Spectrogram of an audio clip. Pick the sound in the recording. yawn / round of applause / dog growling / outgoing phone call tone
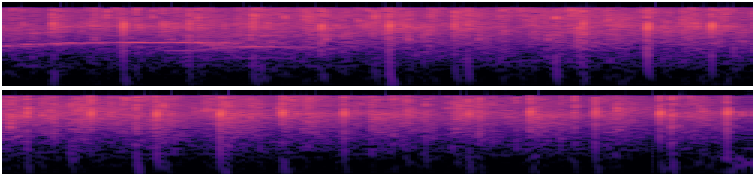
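round of applause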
